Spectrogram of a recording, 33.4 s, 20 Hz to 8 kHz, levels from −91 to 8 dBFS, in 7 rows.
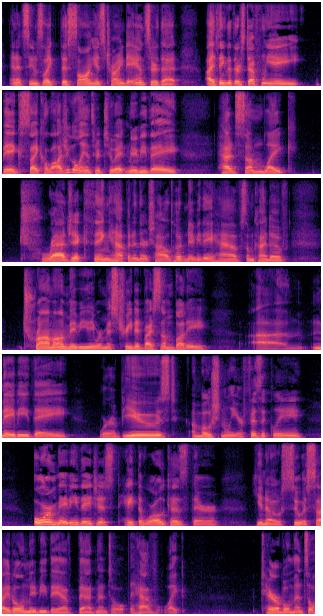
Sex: male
